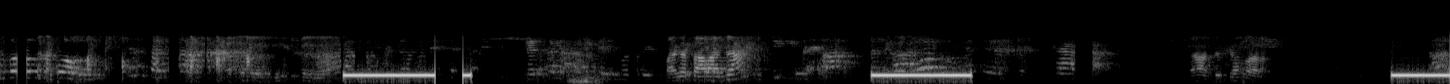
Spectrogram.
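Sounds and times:
laughter: 0.0s - 3.5s
telephone ringback tone while a call waits to be answered: 3.4s - 4.4s, 8.7s - 9.7s, 13.9s - 14.4s
speech: 7.0s - 7.6s.

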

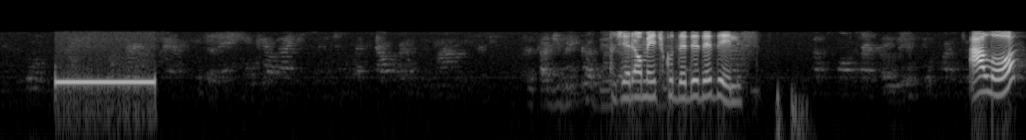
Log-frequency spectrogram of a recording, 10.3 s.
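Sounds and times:
telephone tone while placing a call to a bank number: 0.6s - 1.6s
quiet talk: 1.3s - 6.3s, 7.4s - 10.2s
speech: 6.2s - 7.6s, 9.8s - 10.2s.

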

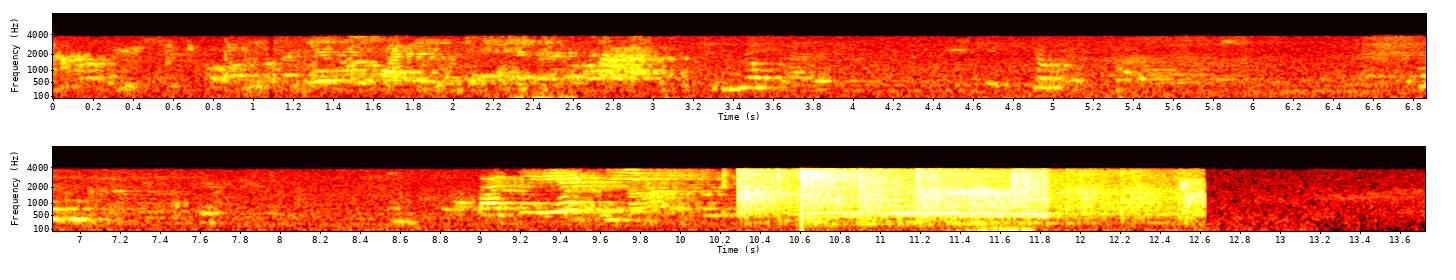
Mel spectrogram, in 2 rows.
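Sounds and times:
office staff clapping hands: 10.2s - 12.7s.

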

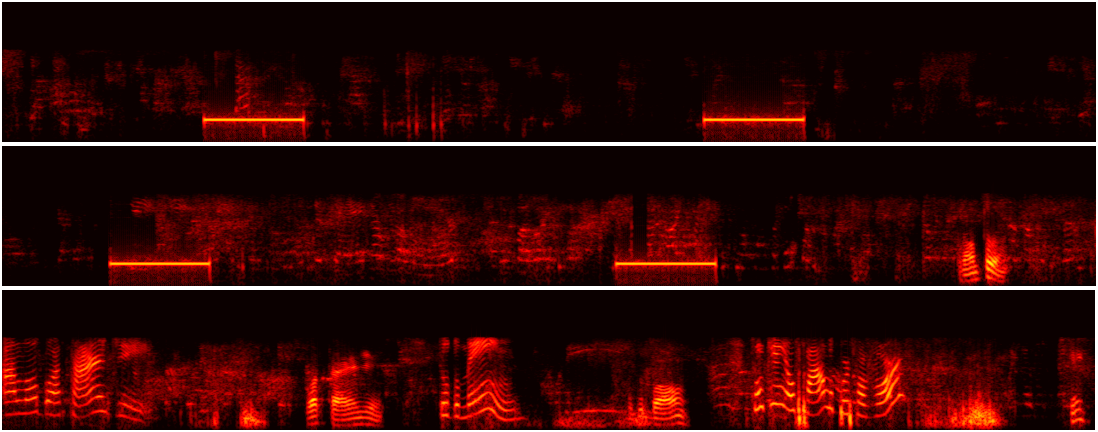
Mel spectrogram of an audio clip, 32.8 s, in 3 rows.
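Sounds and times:
faint voices murmuring: 0.0s - 32.8s
ringback tone of an outgoing telephone call: 2.0s - 3.0s, 7.0s - 8.0s, 17.1s - 18.1s
speech: 20.6s - 21.1s, 22.0s - 24.0s, 24.9s - 28.8s, 29.4s - 31.0s, 32.6s - 32.8s.

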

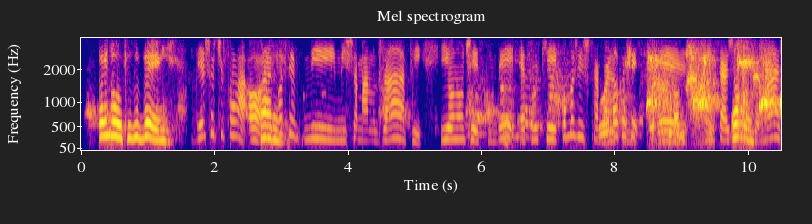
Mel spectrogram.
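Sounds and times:
dog barking and yipping: 0.0s - 0.4s, 4.4s - 5.0s, 5.6s - 10.4s
speech: 0.2s - 10.4s.

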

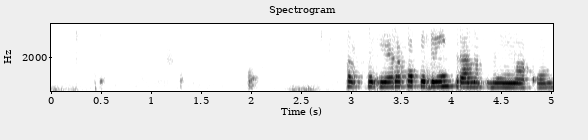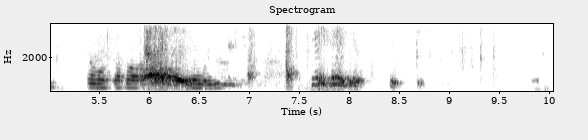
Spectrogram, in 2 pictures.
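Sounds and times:
speech: 3.2s - 7.0s
baby babbling while playing: 5.9s - 8.7s.

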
